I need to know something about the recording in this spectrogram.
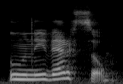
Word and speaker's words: universo: In the English word universe, we actually add an extra y sound before the u. Universe. But if you take out that y sound that we make, it becomes universe. And in Esperanto, the word is universo.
